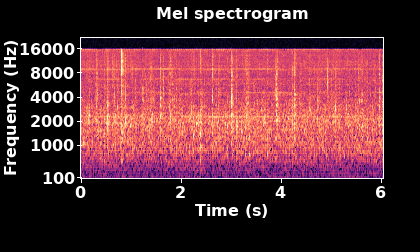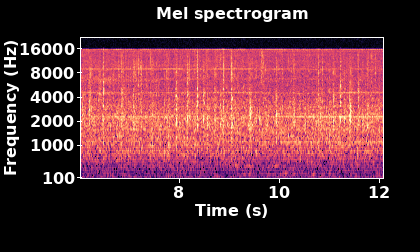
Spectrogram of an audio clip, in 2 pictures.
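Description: Model railroad freight cars rolling past, faint: a soft rolling hiss with many small irregular clicks from the wheels on the track.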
